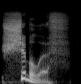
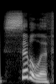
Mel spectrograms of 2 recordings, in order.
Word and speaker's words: Shibboleth: They make anyone trying to cross say the word shibilith, but because of their regional accent, the Aphroites couldn't make that shh sound. They'd say sibilith instead.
